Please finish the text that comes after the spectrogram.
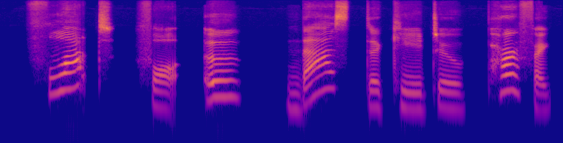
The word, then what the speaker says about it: ư: Now you can confidently pronounce the difference between u and ư. Remember three key things. First, u is made with round lips, like saying u. Second, ư is made with flat lips, almost closed.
